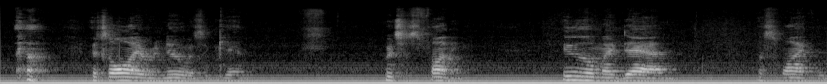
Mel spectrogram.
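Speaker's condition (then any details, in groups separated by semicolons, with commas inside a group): ALS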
